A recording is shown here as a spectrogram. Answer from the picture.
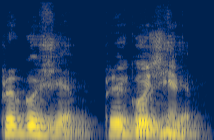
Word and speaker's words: Prigozhin: Prigozhin, is that how they say it? No, Prigozhin.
